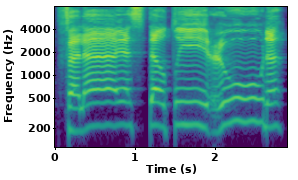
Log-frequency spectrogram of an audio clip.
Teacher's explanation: Making sure the Ain is coming from the middle of the throat and not the bottom of the throat. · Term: letter Ain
